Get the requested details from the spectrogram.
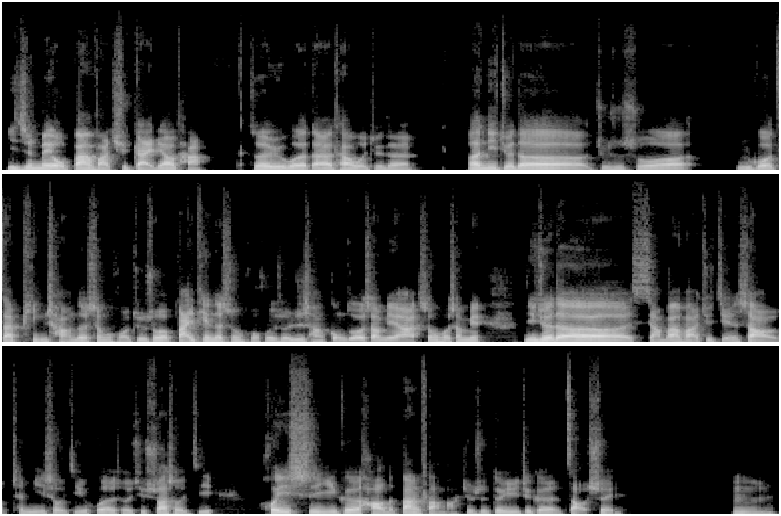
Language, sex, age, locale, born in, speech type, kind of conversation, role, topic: Chinese, male, 25-29, zh-CN, China, conversation, advice, user, 如何才能打破旧习惯的循环并真正改掉它？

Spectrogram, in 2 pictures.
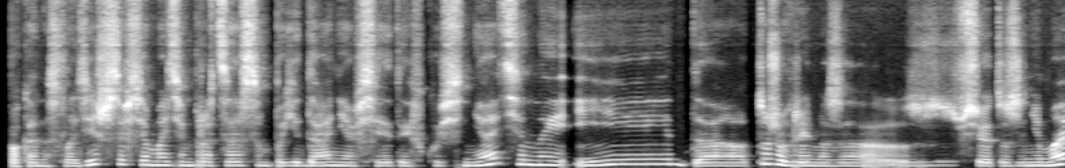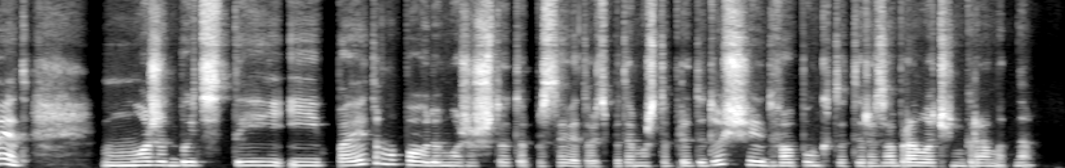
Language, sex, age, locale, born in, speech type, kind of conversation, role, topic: Russian, female, 30-34, ru-RU, Russia, conversation, advice, user, Как справиться со сложностями концентрации при работе из дома и постоянными отвлечениями?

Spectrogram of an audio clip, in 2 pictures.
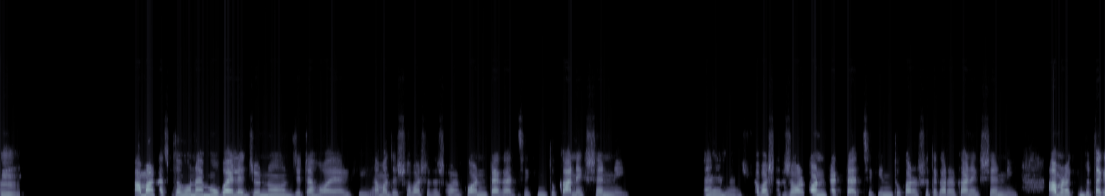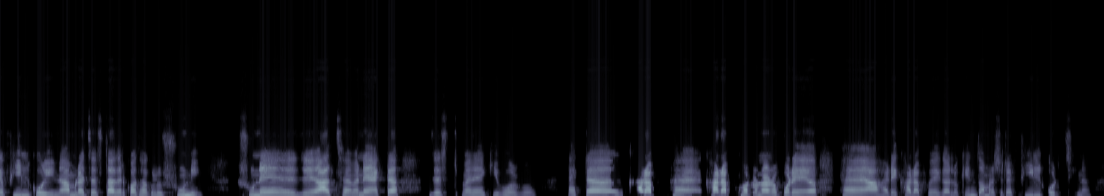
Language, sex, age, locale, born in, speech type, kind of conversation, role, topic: Bengali, female, 30-34, bn-IN, India, conversation, unstructured, none, মোবাইল ফোন আপনার জীবনে কতটা প্রভাব ফেলে?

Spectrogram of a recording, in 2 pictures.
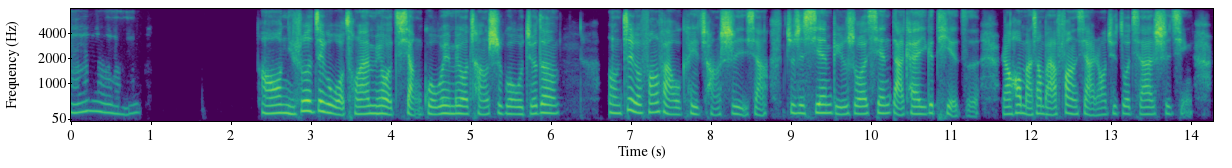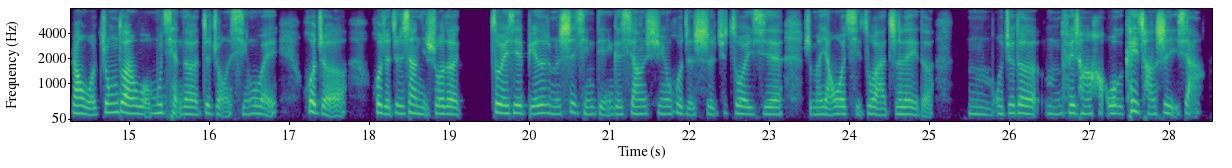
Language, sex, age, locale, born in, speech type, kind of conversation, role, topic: Chinese, female, 35-39, zh-CN, China, conversation, advice, user, 睡前刷手机会怎样影响你的睡眠，你又想如何培养更好的睡前习惯？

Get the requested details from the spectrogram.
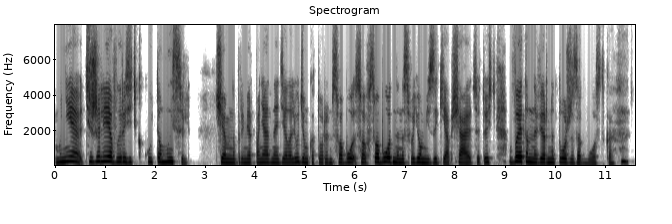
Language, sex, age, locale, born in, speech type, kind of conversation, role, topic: Russian, female, 30-34, ru-RU, Russia, conversation, advice, user, Как справиться с неловкостью на первых встречах, когда хочется завести новых друзей?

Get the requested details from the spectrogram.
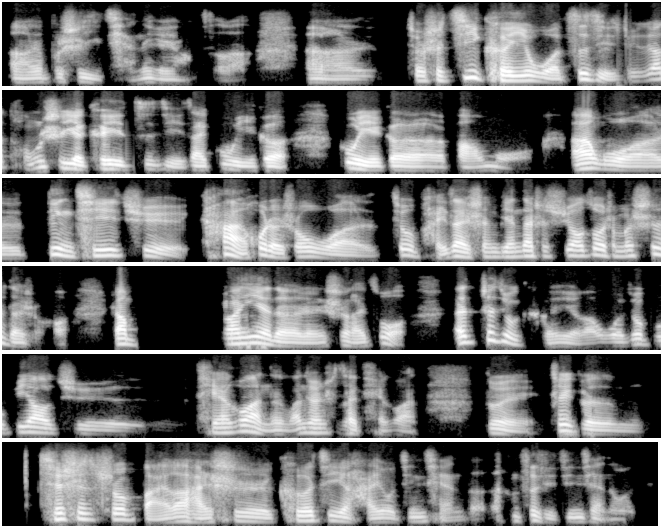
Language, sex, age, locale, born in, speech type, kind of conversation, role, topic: Chinese, male, 35-39, zh-CN, China, conversation, podcast, guest, 当父母需要你照顾时，你会如何做出选择？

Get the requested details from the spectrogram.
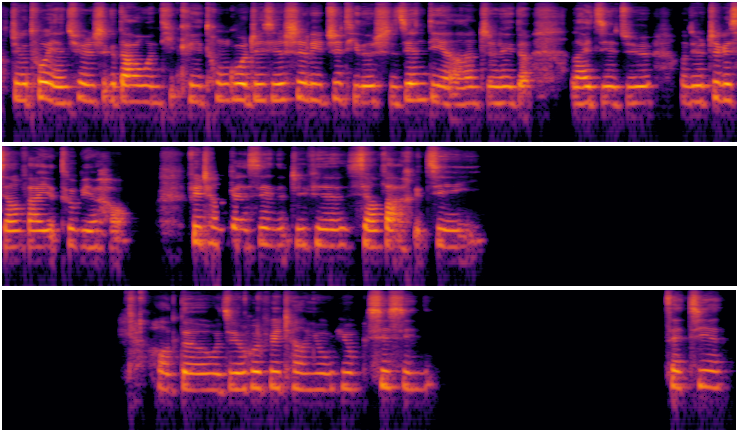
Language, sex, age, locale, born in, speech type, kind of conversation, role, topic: Chinese, female, 20-24, zh-CN, China, conversation, advice, user, 为什么我一放松就总会感到内疚并开始拖延？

